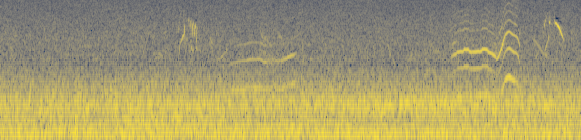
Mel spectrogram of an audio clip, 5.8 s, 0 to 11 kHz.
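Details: Northern lapwing (Vanellus vanellus) at Ljubljana Marsh, Slovenia, on 13 April 2024, giving several faint, wheezy slurred calls that rise then drop, clustered toward the end, over a steady low rumble.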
